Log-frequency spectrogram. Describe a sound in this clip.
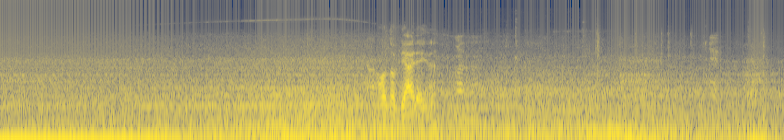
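A vehicle engine hums steadily from inside a moving car.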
